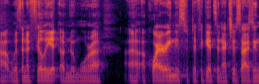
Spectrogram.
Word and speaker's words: Nomura: Right, Nomura, correct, Your yeah.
